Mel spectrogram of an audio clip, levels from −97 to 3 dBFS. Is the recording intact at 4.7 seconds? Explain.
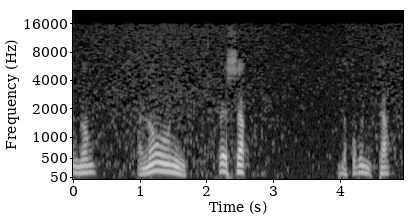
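No. At 4.67 s the sound jumps ahead, dropping about 70 ms, a few compressed frames (the step fits 24 ms frames).

The moment also carries overdone noise removal, which runs through the whole clip. Bands near the noise estimate get pushed almost to nothing, taking the quieter parts of the speech with them, so the background drops and breaks up into twinkly, warbling specks.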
